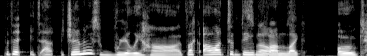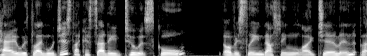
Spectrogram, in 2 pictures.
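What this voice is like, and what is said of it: Australian accent. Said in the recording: “Gosh, you've got a real Aussie accent ... I speak Australian”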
